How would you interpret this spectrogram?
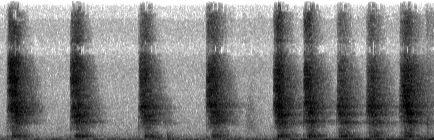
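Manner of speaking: "Ch" said soft and unvoiced over and over; ch sound. Shown as a demonstration. Teacher sounds out ch for the kids quietly. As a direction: whisper the ch sound in quick bursts. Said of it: "Do we hear ch".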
